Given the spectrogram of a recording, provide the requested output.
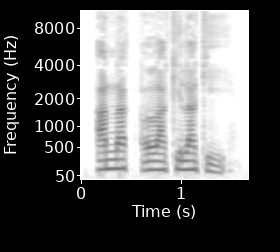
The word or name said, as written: anak laki-laki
